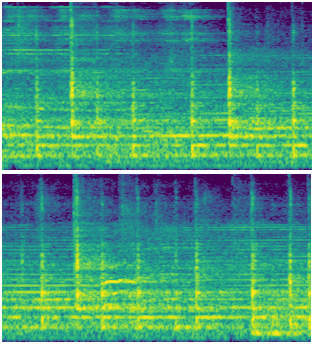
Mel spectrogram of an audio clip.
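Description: Carnatic music: a mridangam playing a run of sharp strokes under a violin's held and sliding melody line.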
